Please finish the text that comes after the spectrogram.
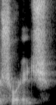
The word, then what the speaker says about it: shortage: We see the T pronounced like a fast D because it's after an R and before a vowel. Shortage. And the AGE makes you sound idge, relaxed and closed.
